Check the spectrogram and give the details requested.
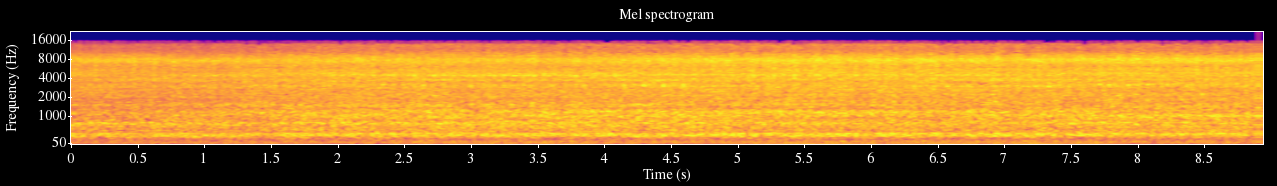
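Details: VAZ 2109 engine after a full overhaul: even, steady idle with a fine uniform patter and no knocks or misses; runs healthy.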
